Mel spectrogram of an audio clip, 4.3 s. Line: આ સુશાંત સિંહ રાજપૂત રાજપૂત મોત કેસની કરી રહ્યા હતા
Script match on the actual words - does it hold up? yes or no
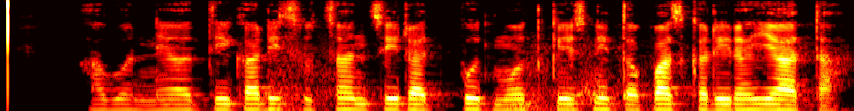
no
